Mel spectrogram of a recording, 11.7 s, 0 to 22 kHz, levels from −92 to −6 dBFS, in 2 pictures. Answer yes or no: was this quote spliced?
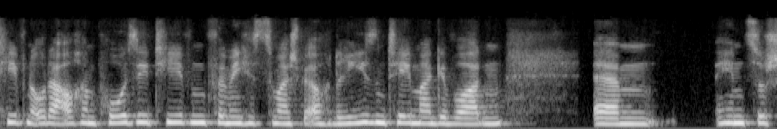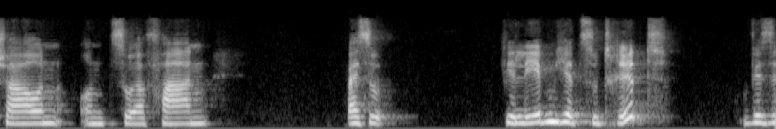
no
